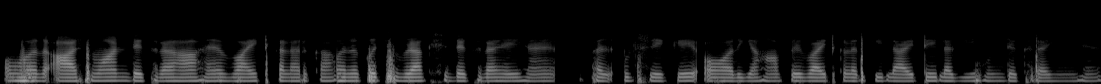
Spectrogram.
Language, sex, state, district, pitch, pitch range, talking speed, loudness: Hindi, female, Maharashtra, Chandrapur, 165 Hz, 160-170 Hz, 145 wpm, -37 LUFS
